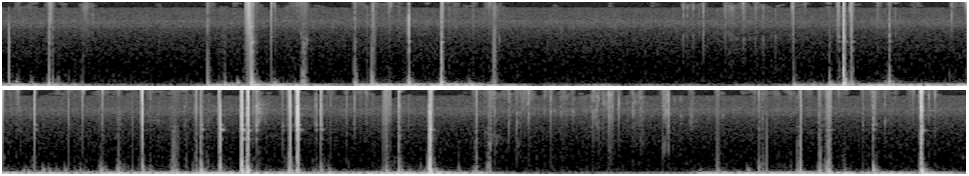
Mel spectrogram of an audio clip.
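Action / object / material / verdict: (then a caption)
scrape / silicone dummy ear of a binaural microphone / silicone / none. A thin hooked metal dental tool scratches inside the ear canal of a white silicone dummy ear on a binaural microphone, which is soft and solid-looking. The result is close, muffled, low scraping and thumping in bursts, with sharp clicks between quieter stretches and a faint steady high hiss underneath.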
